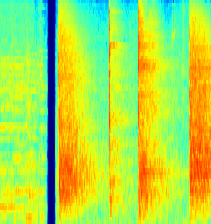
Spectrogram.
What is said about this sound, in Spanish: de repente un par de martillazos resuenan en la pared.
